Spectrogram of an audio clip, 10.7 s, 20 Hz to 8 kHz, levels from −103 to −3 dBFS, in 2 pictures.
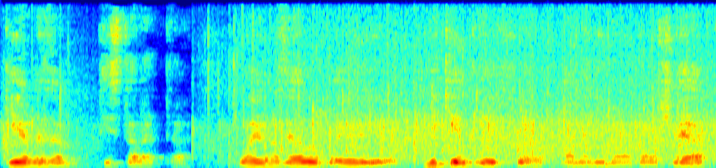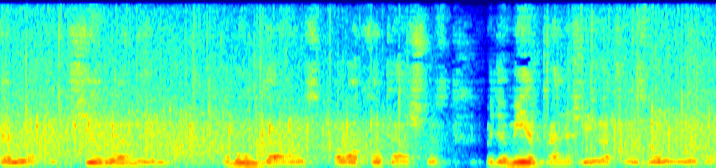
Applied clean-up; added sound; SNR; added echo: none; Applause; 9 dB; reverberation time 0.2 s.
